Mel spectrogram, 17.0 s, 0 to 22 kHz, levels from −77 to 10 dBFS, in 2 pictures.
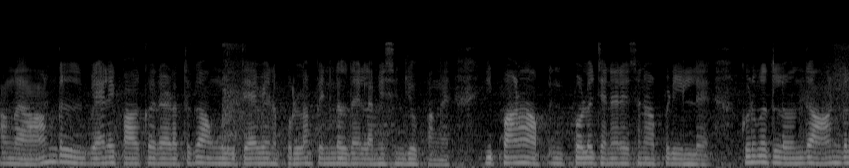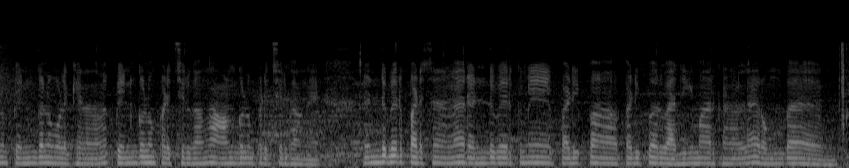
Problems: constant background noise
